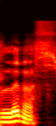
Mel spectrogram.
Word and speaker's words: Linus: I think it's pronounced Linus rather than Linus.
